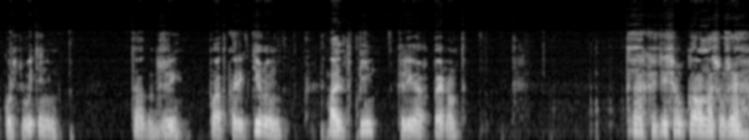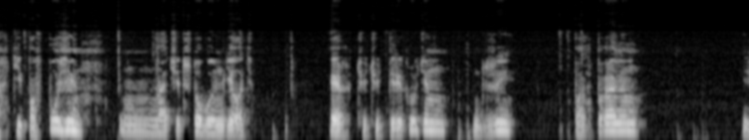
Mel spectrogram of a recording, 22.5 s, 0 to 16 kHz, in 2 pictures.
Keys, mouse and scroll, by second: 0.1 middle click, 2.3 g, 4.1 click, 5.3 alt+p, 8.1 middle click, 10.2 scroll up 1, 11.0 scroll up 1, 11.5 click, 13.5 middle click, 14.6 middle click, 15.3 r, 18.0 g, 20.0 middle click, 21.6 g.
